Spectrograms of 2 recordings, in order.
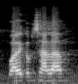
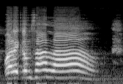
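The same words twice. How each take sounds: First: It is said in a plain, flat way. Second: It is said in a coquettish, pampered way.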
